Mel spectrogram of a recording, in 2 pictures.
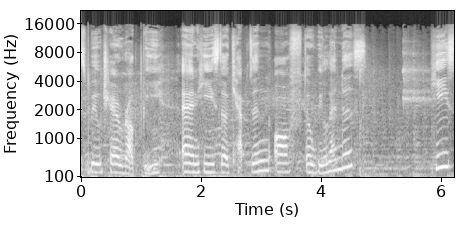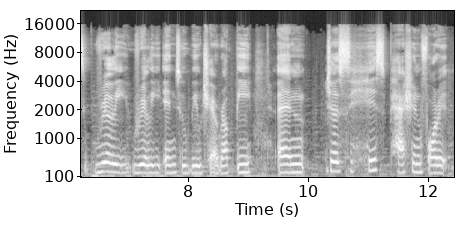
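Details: Adult woman speaking, music in background; ordinary speech.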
